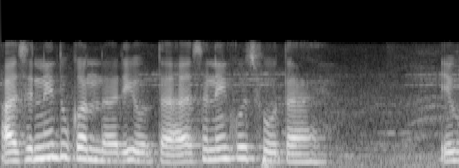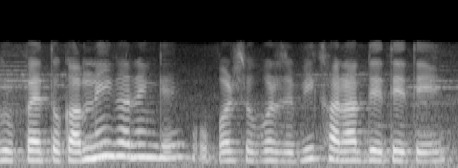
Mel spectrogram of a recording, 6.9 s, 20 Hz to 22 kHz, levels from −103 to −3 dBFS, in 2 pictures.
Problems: none marked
